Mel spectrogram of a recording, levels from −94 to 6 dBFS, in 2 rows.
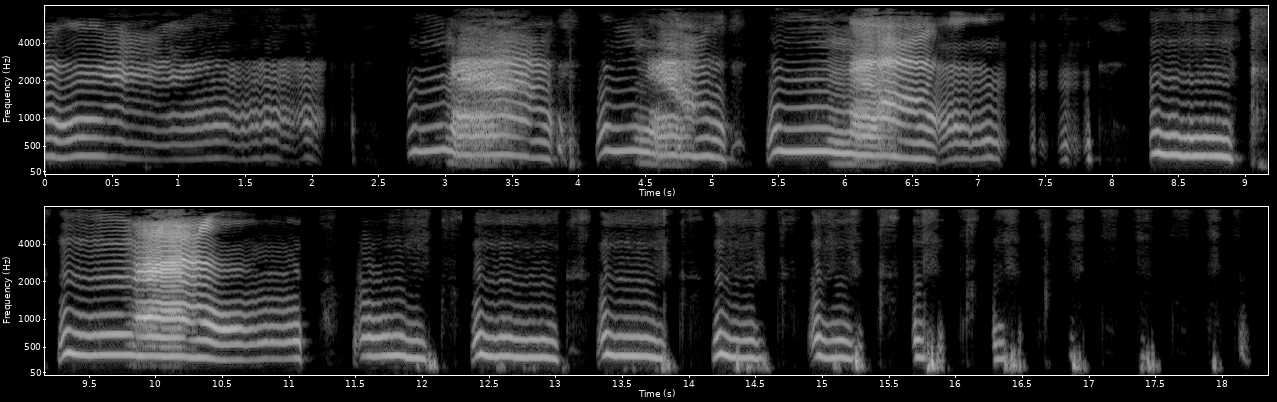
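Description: A recording of sounds passed through call microphone processing, with nothing above 8 kHz, shows sound cut by the noise suppressor between 7.39 and 8.06 s. The suppressor mistook part of a sound for noise and pulled it down by as much as about 14 dB over roughly a third of a second in total. On a waveform the envelope sags or its tail ends abruptly, and a spectrogram shows the band energy thinning into dark gaps.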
